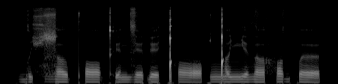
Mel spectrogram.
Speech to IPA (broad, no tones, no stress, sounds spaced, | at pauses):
ɡ ʊ ç ɮ ʌ ʊ̯ pʰ ɔ kʼ ɪ n z ɪ ɗ ɪ ǃʰ ɔ | ŋ͡ǃ ʌ ɲ ɪ ð ʌ h ɔ d p ə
